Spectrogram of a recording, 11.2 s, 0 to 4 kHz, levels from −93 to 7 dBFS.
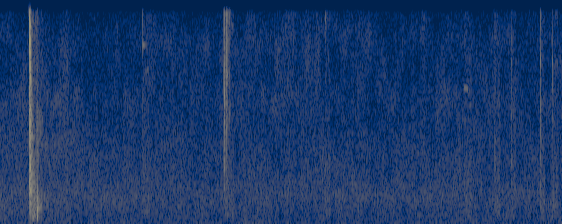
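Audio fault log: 0.00–0.58 s and 0.86–11.24 s, comfort noise in place of the background: the real background gives way to a flat, featureless hiss, about 3 dB quieter at the start, likely because the sender's voice detector stopped transmitting and the receiver synthesised noise to fill the gaps.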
